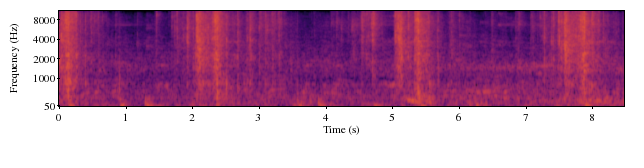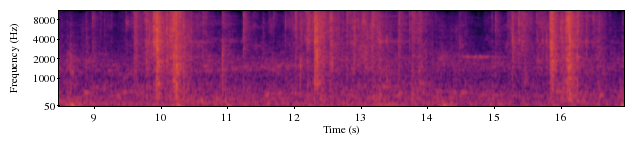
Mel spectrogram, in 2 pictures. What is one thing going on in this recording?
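Foil wrappers crinkle and rustle in someone's hands.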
